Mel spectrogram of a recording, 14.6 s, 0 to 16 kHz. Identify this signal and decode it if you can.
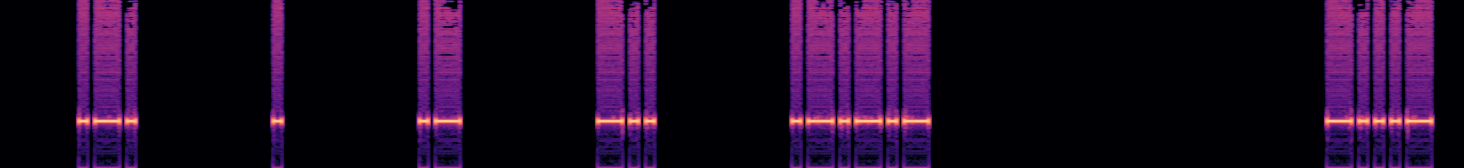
Morse code, heard as a keyed tone, about 15 wpm, spaced as for 5 wpm, 1000 Hz. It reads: READ. <BT>
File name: qotdfiles / 5wpm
